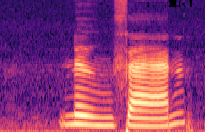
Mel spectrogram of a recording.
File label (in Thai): "neung saen", Thai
